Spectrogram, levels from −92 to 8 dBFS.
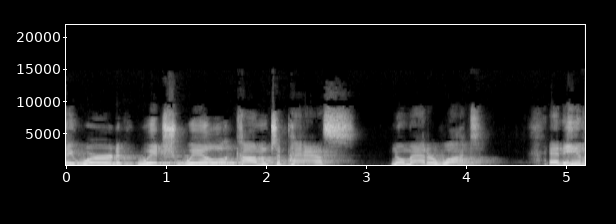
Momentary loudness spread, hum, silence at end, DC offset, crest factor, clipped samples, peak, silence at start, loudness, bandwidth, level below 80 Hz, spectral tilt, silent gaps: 10 LU; none; 0 s; under 0.1%; 12 dB; under 0.1%; -2 dBFS; 0 s; -15 LUFS; 9.8 kHz; -54 dBFS; -3 dB/octave; none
